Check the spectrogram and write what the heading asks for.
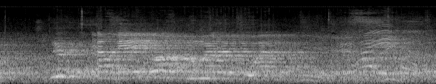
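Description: Voices of several people talking and calling out at once in a hall, overlapping one another.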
